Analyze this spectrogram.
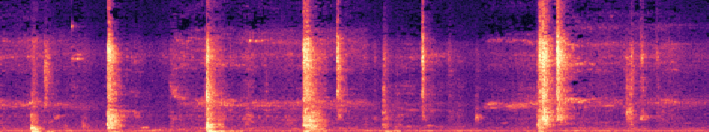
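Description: Handling noise as a ceiling fan's motor housing and light kit are carried up an aluminium stepladder: a series of light knocks and clinks, roughly one a second, the loudest pair about five and a half seconds in, over a faint steady low hum.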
